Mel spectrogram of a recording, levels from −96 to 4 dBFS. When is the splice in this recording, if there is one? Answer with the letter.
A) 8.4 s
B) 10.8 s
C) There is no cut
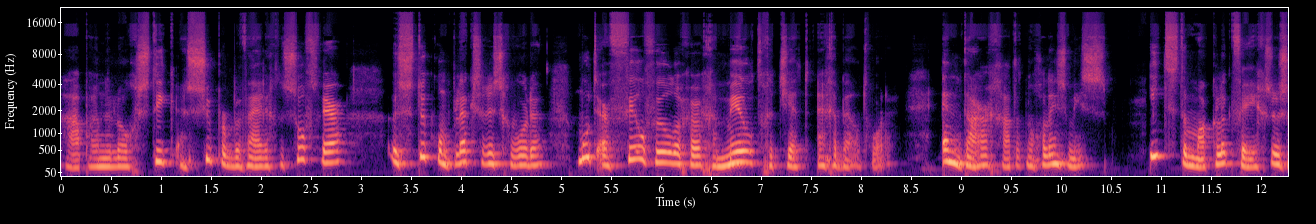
B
